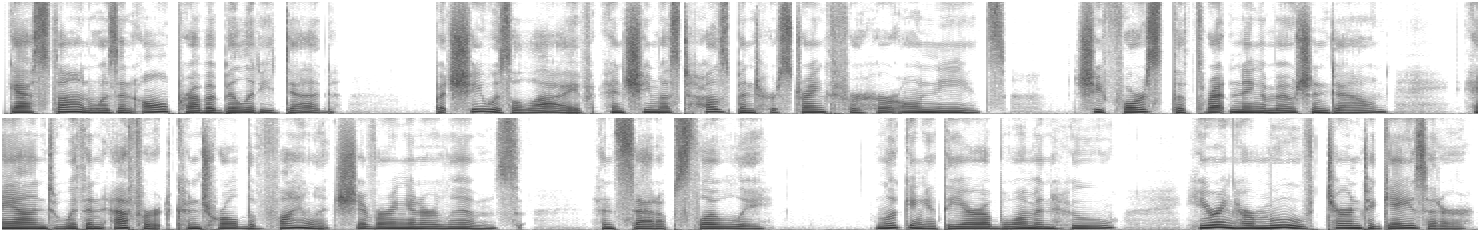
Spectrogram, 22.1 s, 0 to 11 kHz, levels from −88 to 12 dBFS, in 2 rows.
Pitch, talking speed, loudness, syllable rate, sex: 195 Hz, 150 wpm, -16 LUFS, 4.4 syllables/s, female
